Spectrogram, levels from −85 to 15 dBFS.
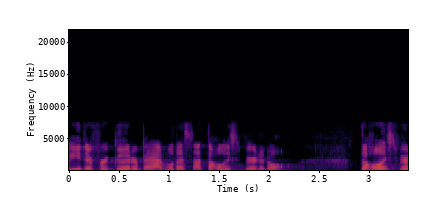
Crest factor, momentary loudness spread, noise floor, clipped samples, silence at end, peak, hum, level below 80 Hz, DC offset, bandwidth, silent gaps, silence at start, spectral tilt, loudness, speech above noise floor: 20 dB; 8 LU; -63 dBFS; under 0.1%; 0 s; -20 dBFS; none; under -90 dBFS; under 0.1%; 7.6 kHz; none; 0 s; -0.5 dB/octave; -39 LUFS; 24 dB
